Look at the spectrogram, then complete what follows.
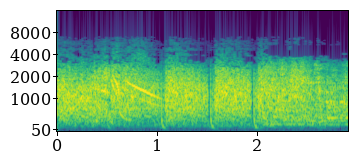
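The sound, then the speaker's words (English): Gunshot fired at dawn in a mews, the bullet striking a man who falls among dustbins; a loud, dense roar of noise runs throughout, broken by a few sharp cracks, with no voices. “The impact of the bullet spun George Neville round, and he fell among the dustbins. John Steed and Emma Peel, hearing the shot, tore out of Steed's apartment.”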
